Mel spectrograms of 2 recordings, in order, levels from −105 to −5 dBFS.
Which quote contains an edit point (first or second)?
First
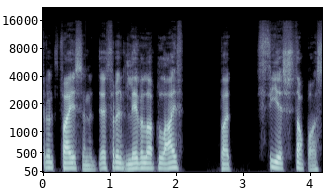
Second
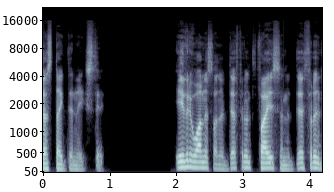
second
